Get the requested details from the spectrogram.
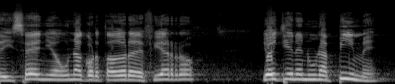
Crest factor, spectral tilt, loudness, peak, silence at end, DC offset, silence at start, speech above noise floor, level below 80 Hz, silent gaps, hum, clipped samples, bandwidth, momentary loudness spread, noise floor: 12 dB; -4.5 dB/octave; -22 LUFS; -10 dBFS; 0.15 s; under 0.1%; 0 s; 32 dB; -66 dBFS; none; none; under 0.1%; 14.5 kHz; 5 LU; -54 dBFS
